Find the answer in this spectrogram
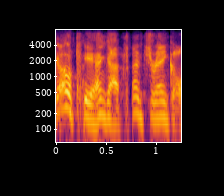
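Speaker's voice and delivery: tiny, small, evil little voice. Imagining a little evil Ted that can hurt you: tiny evil Ted voice. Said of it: "You do the voice good".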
